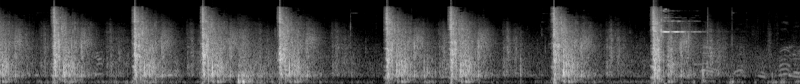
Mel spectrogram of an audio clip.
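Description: Handgun shots fired one at a time, about eight in all, spaced roughly half a second to a second apart, each trailing off in a short echo. A brief high ring comes right after the last shot.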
